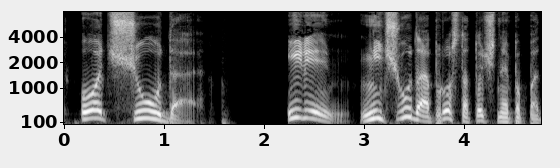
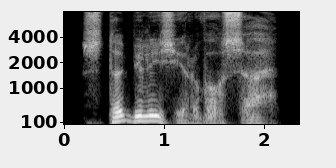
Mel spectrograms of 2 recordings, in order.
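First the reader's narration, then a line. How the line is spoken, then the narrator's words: Disbelieving exhale. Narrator (Russian): выдохнул, наконец, Конюхов, неверяще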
